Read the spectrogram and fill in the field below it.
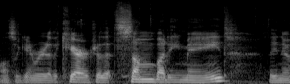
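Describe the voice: It's plain reading aloud with fairly even intonation.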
